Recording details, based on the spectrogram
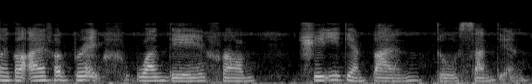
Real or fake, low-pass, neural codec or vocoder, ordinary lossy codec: fake; 7.2 kHz; codec, 16 kHz, 4.8 kbps, FACodec; none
